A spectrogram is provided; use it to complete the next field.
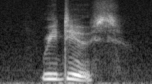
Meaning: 1. To bring down the size, quantity, quality, value or intensity of something; to diminish, to lower 2. To lose weight 3. To bring to an inferior rank; to degrade, to demote
- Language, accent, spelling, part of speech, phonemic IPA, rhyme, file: English, US, reduce, verb, /ɹɪˈd(j)us/, -uːs, En-us-reduce.ogg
